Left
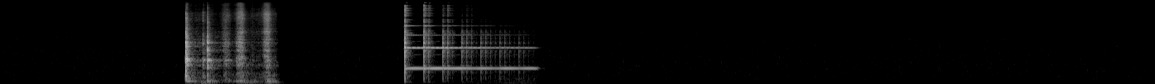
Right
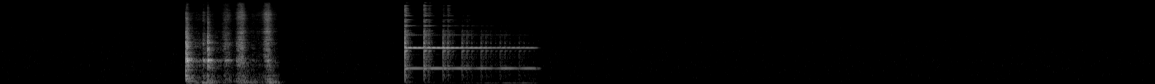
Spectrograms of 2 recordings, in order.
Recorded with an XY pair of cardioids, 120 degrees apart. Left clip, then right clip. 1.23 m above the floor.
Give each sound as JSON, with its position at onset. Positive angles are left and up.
{"t": 1.9, "sound": "chopping", "azimuth_deg": 55, "distance_m": 1.3}
{"t": 4.0, "sound": "a bell", "azimuth_deg": 55, "distance_m": 1.0}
